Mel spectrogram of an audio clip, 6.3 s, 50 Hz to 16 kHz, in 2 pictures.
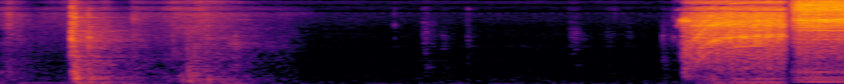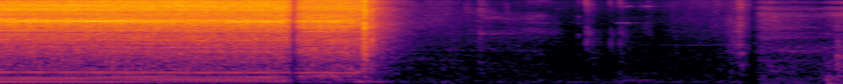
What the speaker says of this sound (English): I'm going to grind this to 800, and then we're going to hone it.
